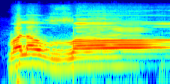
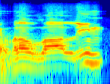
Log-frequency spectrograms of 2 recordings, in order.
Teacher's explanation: زیادہ کھینچیں گے، وَلَوْ ضَالِّينَ میں زواد مد ہے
